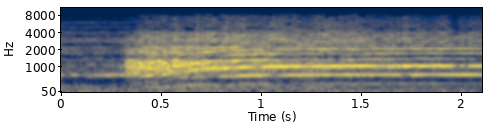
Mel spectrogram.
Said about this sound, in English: They're playing air raid sirens in Quebec at 8 p.m.? That is the 8 p.m. curfew alarm. That is ridiculous.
